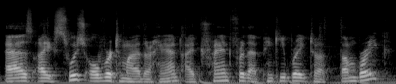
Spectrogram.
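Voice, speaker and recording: A man's voice: fairly high pitch, fairly quick. A man presenting a magic tutorial in casual, upbeat card magician patter, speaking straight to the viewer.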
